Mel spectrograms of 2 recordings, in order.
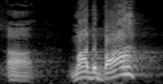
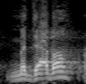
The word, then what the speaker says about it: Madaba: Yeah, I don't have my laser pointer here this morning, but I want you to notice right here is Madaba, is how they pronounce it today. Madaba or Madaba is how they pronounce it in Arabic.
